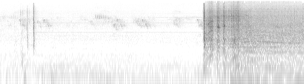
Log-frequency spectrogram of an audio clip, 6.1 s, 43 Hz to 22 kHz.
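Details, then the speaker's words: Opel Corsa C 1.2 16V (55 kW) petrol, cold after a couple of hours, after spraying connectors: short crank, catches straight away, smooth steady idle; healthy cold start. "So, a couple of hours have passed. The engine is definitely cold. When we sprayed the connectors. And it worked at first."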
